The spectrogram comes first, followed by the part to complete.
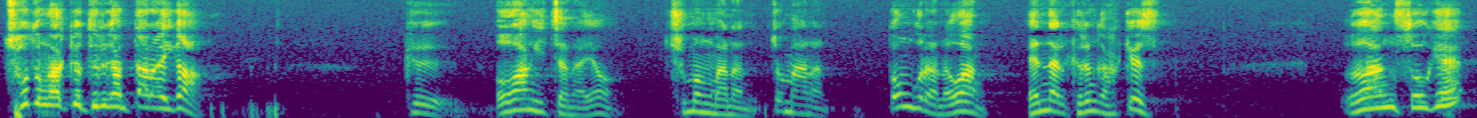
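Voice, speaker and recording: A man's voice: sits high, pushed and bright. A middle-aged male pastor preaching a revival sermon in a church sanctuary, telling a story with animation and teasing the congregation. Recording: long reverb of a large hall.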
